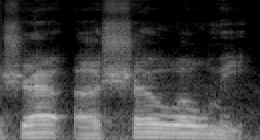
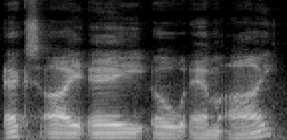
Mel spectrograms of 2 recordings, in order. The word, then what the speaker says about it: Xiaomi: here is xiaomi uh Shia show me it's x i a o m i I know that the X and Mandarin is pronounced with a shh instead of a z or a uh something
